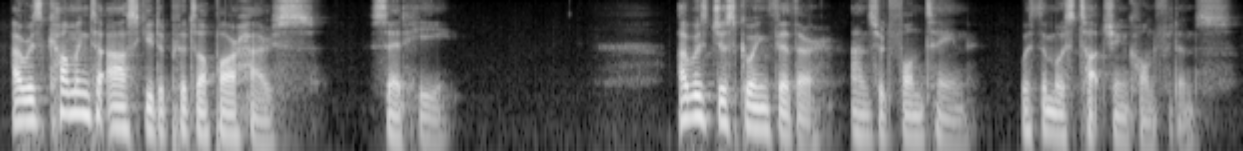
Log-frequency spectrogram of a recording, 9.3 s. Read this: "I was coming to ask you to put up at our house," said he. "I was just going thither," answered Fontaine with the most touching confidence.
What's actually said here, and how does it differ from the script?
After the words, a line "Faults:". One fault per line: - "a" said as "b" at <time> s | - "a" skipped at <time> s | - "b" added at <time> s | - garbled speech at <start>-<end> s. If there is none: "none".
"I was coming to ask you to put up our house," said he. "I was just going thither," answered Fontaine with the most touching confidence.
Faults:
- "at" skipped at 1.6 s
